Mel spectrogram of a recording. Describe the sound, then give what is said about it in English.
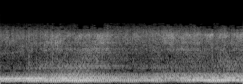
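An airplane engine revs at an airfield, producing a loud, steady, buzzing drone with a throbbing propeller tone and no break. “Jazz the motor”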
